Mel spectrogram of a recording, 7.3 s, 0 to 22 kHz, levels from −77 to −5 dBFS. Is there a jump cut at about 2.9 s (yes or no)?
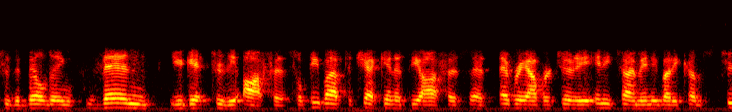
yes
